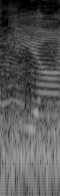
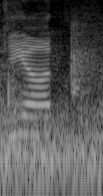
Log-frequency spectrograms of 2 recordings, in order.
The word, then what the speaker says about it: Gian: Gian Grosby, I'm not sure how you pronounce that name. It's Gian. It's Gian.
